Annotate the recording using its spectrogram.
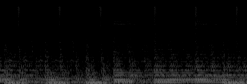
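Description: Background electronic music with a steady beat.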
